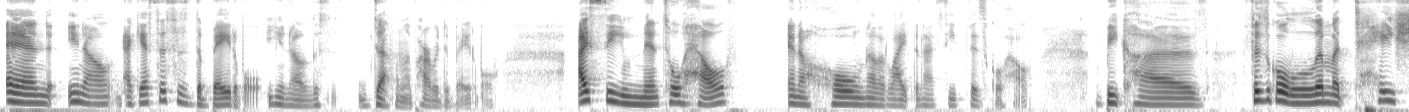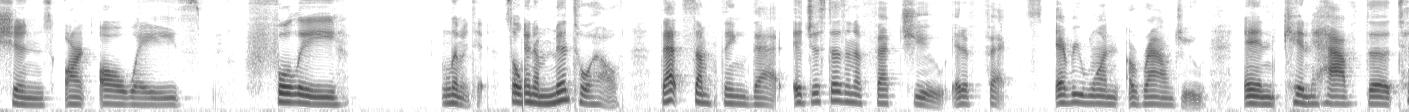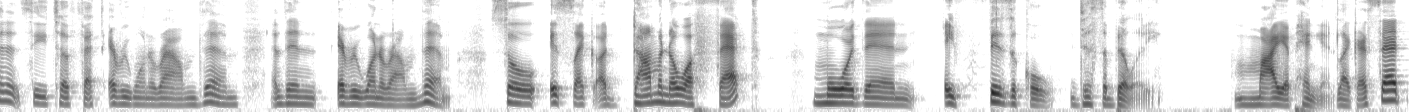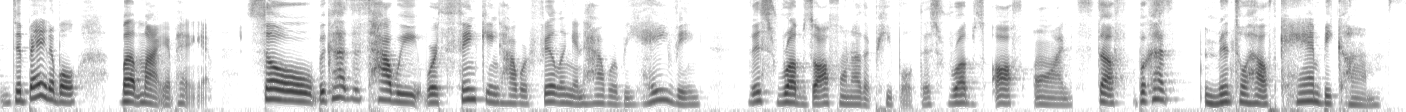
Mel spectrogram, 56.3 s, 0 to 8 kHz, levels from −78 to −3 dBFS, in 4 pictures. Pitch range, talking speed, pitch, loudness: 135-180 Hz, 125 wpm, 155 Hz, -30 LUFS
